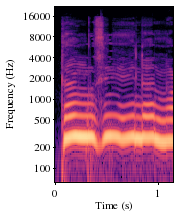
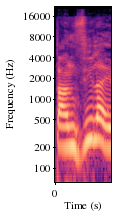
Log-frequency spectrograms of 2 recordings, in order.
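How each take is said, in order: First: The word is said softly and gently. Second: The word is said forcefully and strongly. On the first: It sounds like an ordinary statement. The speaker calls it wrong. "মানে নরম ভাবে এখানে বলা হচ্ছে না। আপনারা তো এভাবে পড়েন না" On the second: The speaker is commanding with great authority. The speaker calls it right. "তখন তানজিলা এভাবে আসে"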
